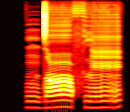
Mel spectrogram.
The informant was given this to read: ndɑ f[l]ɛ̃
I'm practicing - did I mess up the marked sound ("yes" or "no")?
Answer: no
